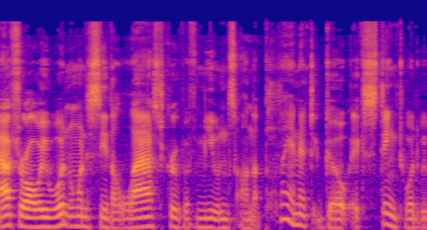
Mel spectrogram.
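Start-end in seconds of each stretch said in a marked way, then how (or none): none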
